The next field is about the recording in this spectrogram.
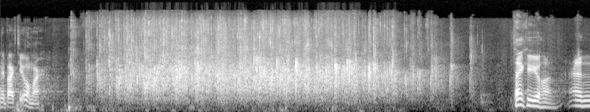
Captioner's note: applause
